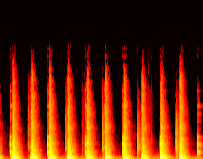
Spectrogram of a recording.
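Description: Acoustic-style guitar strumming in a steady rhythm, about ten evenly spaced strokes over four seconds with down strums on the beat and lighter up strums between, close and clear with no talking.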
